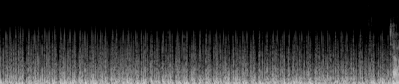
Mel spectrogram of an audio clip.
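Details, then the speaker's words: Full interference pattern on needle EMG in a volunteer at maximal voluntary contraction (Neuro-MVP-Micro system), with amplitude and frequency of the complexes within normative values: a normal needle EMG. "все отлично как вы видите наше значение вот этих вот амплитуды и частоты комплексов попали в норматив для данного добровольца"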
